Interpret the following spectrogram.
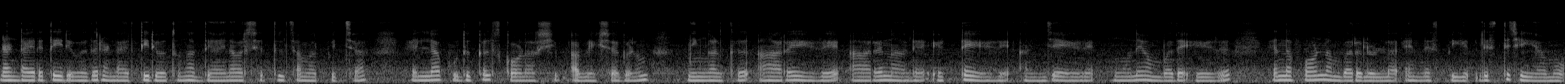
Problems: low volume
